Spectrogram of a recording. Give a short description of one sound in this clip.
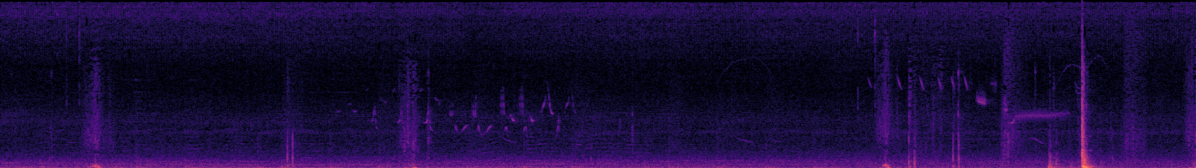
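A heavy wooden frame thumps down onto a hard surface.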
